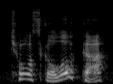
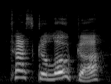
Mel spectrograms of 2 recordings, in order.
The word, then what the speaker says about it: Tuscaloosa: this season after a successful career in um tuscalocca Tuscaloosa I always say this name wrong and to the point of you know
